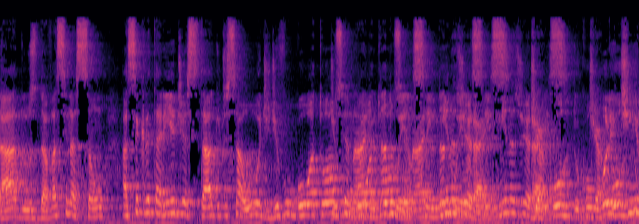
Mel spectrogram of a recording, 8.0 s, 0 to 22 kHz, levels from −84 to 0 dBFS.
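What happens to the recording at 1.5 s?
Nothing goes wrong at 1.5 s, and the audio passes through that moment intact, with no dropout, click or other glitch.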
